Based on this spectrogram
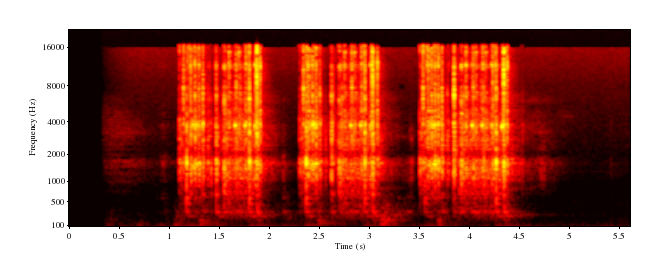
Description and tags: A sample of and old phone with rotary dial when dialing 112. Recorded with samsung mobile phone. Some ambient noise is heard.
112, rotary, telephone, phone, antique, dial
